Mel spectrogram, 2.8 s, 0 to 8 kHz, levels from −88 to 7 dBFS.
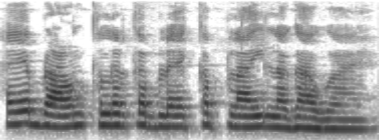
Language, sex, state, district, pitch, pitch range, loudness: Hindi, female, Punjab, Kapurthala, 195 Hz, 180-220 Hz, -15 LUFS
